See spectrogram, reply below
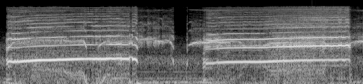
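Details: Peregrine falcon nestling, 30 days old, calling in a nest box at Great Spirit Bluff on 1 July 2021: two long, harsh, slightly rising wails, each over a second, with a brief gap between them.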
